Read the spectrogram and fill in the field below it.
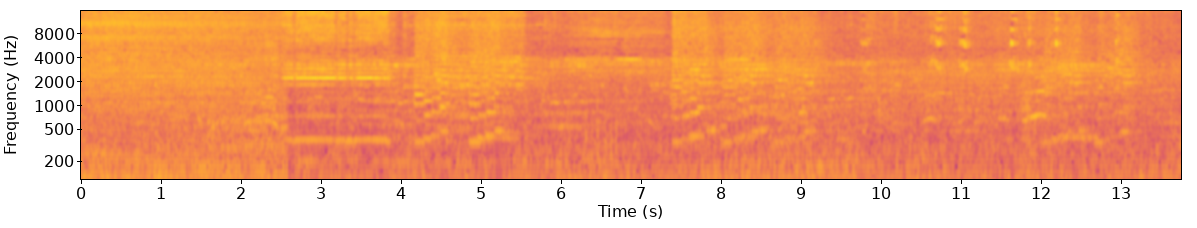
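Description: A state bus drives through traffic in Malda Town with repeated car and bus horns honking in short toots over a loud, steady road rumble; voices talk in the background.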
